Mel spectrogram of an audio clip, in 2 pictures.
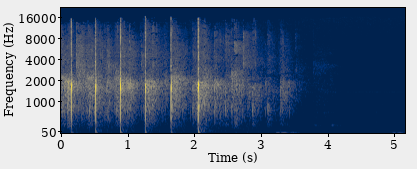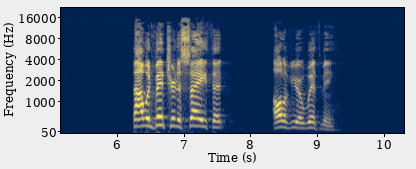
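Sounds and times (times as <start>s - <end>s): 
audience hand clapping: 0.0s - 3.8s
speech: 6.3s - 7.7s, 8.4s - 9.4s.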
